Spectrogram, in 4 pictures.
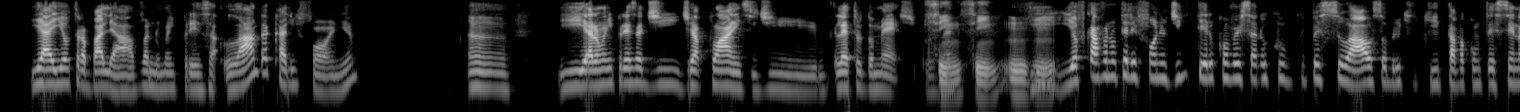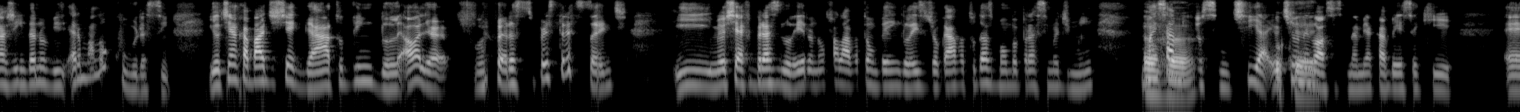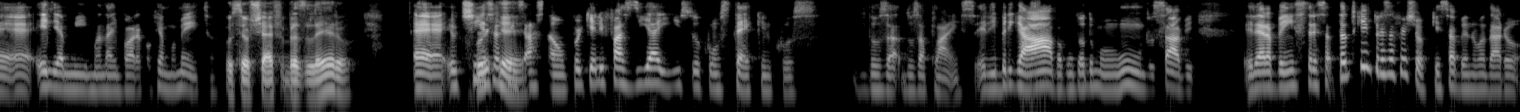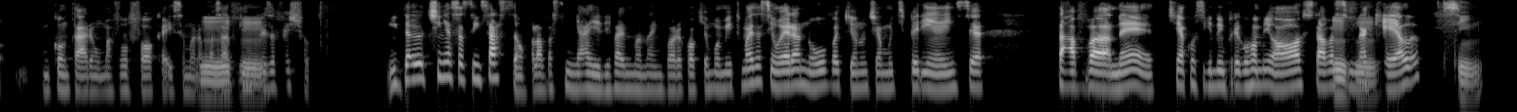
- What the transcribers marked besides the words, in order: other background noise; in English: "appliance"; chuckle; in English: "appliance"; tapping
- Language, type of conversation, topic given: Portuguese, advice, Como posso lidar com a perda inesperada do emprego e replanejar minha vida?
